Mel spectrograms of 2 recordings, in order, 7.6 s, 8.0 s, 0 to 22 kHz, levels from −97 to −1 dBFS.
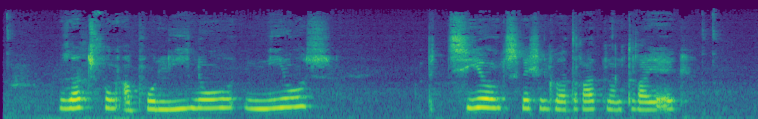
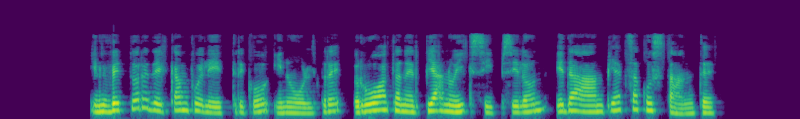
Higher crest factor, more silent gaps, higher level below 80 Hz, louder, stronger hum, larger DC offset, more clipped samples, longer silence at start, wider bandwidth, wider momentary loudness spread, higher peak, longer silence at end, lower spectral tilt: about the same, 18 dB vs 18 dB; second, none vs 3.49-3.53 s; first, -54 dBFS vs -64 dBFS; about the same, -19 LUFS vs -19 LUFS; neither; neither; neither; second, 0.1 s vs 0.9 s; first, 16 kHz vs 8 kHz; first, 11 LU vs 8 LU; about the same, -2 dBFS vs 0 dBFS; second, 0.7 s vs 0.85 s; second, -3 dB/octave vs -7 dB/octave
